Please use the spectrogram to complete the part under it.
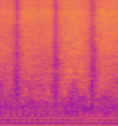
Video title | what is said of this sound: W-O-W! ...SO GOOD! (Sanding & Finishing Cabinet Drawers) | how the grain will jump up if you just hit it with a little bit of water and listen to that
